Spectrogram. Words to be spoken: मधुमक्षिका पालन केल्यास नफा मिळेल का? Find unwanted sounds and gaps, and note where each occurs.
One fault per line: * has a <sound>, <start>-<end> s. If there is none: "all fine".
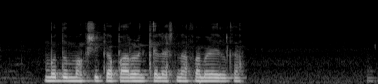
all fine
